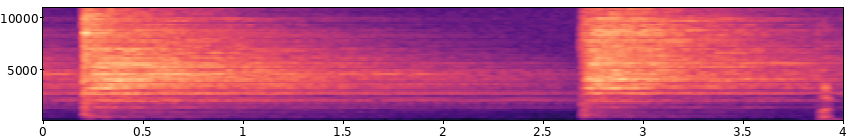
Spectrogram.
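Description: Sampled crash cymbal from a KAT KT-200 electronic drum kit's cymbal pad, struck twice about two and a half seconds apart. Each crash rings out and slowly fades.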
